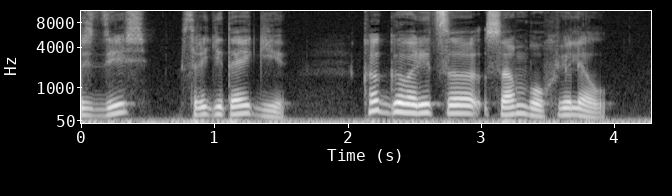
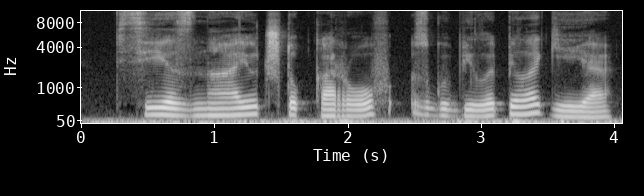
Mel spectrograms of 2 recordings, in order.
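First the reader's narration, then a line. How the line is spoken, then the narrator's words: Muffled repetition. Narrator (Russian): глухо повторил однорукий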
